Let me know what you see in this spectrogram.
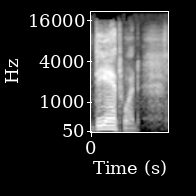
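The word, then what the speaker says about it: Die Antwoord: de anwood de antwood it's spelled die antwood if you're in America but it's de antwood and there's some weird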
